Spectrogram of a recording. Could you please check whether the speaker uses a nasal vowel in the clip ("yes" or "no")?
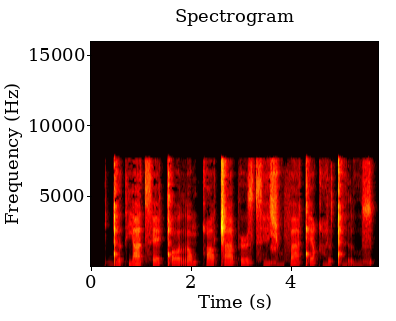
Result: no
